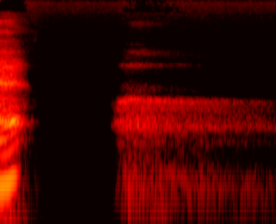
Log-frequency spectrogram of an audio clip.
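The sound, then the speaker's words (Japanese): Slow breathing during a calming in-and-out breathing exercise: a short breath at the start, a moment of silence, then a long, quieter exhale with a slight voiced tone that slowly fades away. “落ち着いていくから。吸って吐いて。”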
